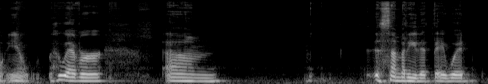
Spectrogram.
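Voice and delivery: ordinary talk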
